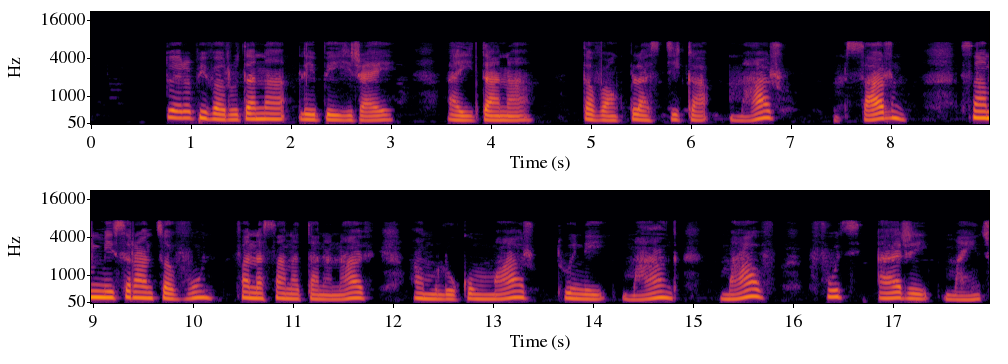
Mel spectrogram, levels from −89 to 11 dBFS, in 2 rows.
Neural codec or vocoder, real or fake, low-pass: none; real; 7.2 kHz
